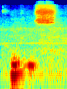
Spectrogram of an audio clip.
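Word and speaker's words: Ikú: On the other hand, there are Ikuis, that's how you pronounce that, or the dead, who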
